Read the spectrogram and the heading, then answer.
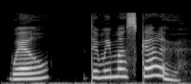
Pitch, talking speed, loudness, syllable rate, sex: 300 Hz, 155 wpm, -16 LUFS, 3.9 syllables/s, female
